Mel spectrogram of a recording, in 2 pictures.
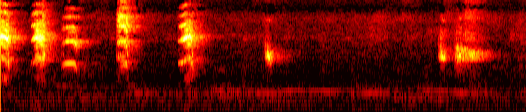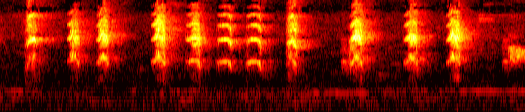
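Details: Female greater green leafbird in morning song meant to arouse a male: clusters of sharp high chirps, a quiet gap of nearly two seconds, then a fast, even stream of ringing notes.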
